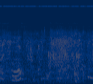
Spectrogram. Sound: water splashing

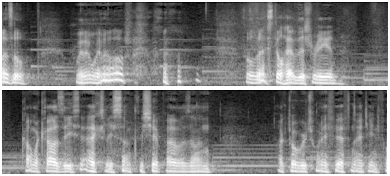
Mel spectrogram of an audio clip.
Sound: laughs

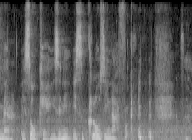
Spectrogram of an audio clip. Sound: chuckles

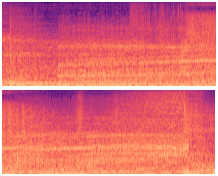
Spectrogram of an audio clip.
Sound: yelling; victory music

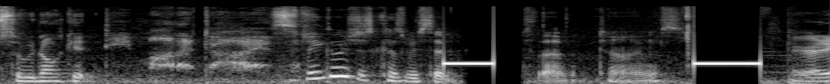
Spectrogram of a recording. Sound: whispers

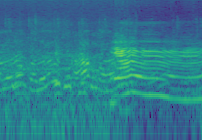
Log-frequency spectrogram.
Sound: foreign spoken audio

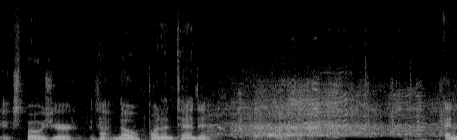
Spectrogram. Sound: laughter

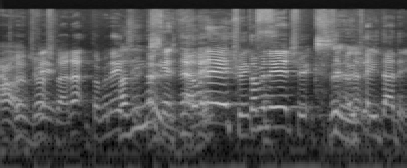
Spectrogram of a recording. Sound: group chatters

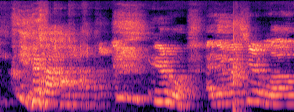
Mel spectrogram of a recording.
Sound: laughs

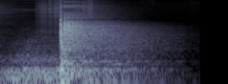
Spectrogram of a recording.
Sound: logo clangs

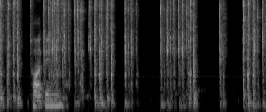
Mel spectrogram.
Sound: keyboard clicking

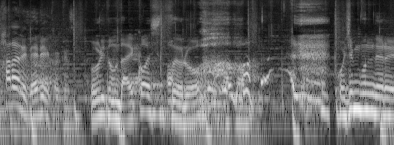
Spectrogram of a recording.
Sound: haha

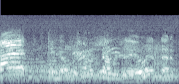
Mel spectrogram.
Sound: indistinct chatter

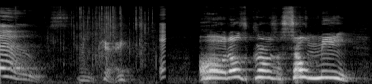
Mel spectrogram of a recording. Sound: voiceover

